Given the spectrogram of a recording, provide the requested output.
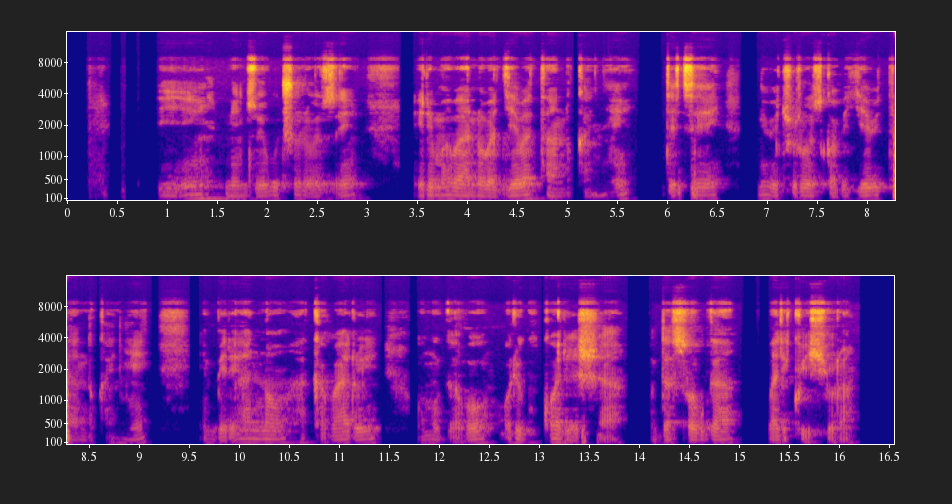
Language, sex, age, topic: Kinyarwanda, male, 18-24, finance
